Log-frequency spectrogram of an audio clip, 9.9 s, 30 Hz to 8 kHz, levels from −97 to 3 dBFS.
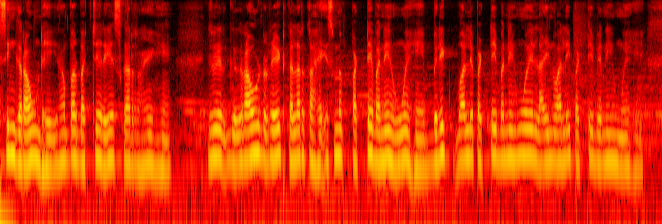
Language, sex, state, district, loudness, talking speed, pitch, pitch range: Hindi, male, Chhattisgarh, Bastar, -35 LUFS, 205 wpm, 145 Hz, 135-155 Hz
